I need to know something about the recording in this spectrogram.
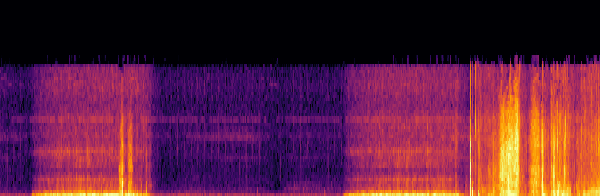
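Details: Family member snoring loudly in the middle of the night: two deep, rattling inspiratory snores with silent pauses, the second ending in a harsher snort.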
